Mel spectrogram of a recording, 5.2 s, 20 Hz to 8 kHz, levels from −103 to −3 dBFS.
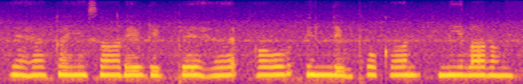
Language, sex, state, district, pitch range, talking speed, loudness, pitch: Hindi, female, Uttar Pradesh, Saharanpur, 245-250 Hz, 125 wpm, -15 LUFS, 250 Hz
